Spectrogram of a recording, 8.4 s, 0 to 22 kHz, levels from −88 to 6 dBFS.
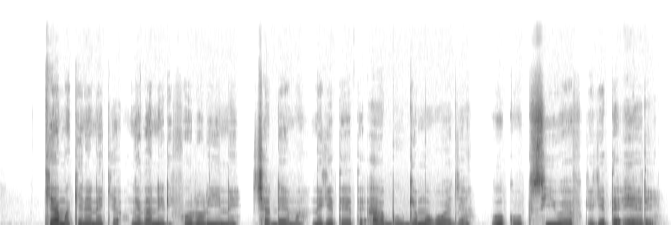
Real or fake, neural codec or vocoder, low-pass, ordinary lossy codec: fake; vocoder, 44.1 kHz, 128 mel bands every 512 samples, BigVGAN v2; 19.8 kHz; none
